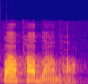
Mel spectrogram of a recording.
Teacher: इनके उच्चारण में ओष्ठ आपस में मिलते हैं। · प वर्ग ओष्ठ होता है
